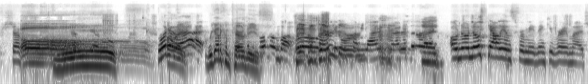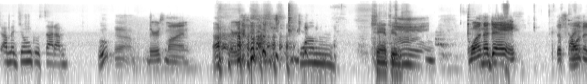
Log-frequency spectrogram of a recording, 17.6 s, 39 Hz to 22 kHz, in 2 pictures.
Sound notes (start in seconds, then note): 9.2 foreign words; 12.0 laughing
